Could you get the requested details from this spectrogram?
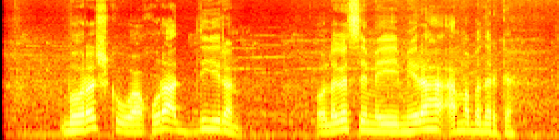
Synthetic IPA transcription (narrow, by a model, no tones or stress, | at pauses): bɔːɾɐʃkʰʊwɑːqʊɾɑːʕd̪iːɾɐn | ɔːlɐɣɐsɐmɛːjɛjmiːɾɐɦɐʔɐ̰mɐbɐðɐrkʰɐ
